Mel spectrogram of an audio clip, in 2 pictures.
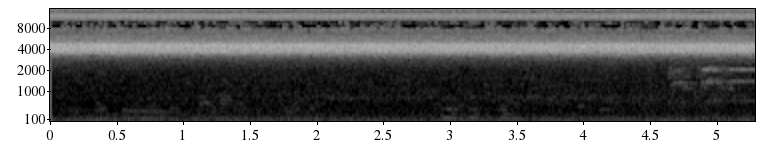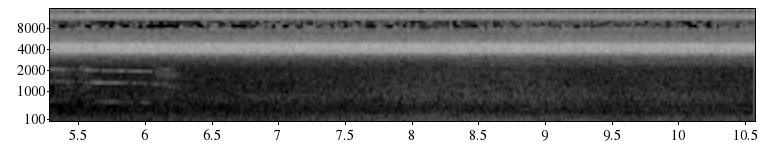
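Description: Cicadas make a steady, high-pitched buzzing drone that runs unbroken from start to finish.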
